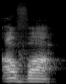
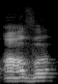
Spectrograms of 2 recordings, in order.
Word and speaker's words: avá: consta da nossa frase, que é avá, que é tipo não, não faça isso. é equivalente a meio que é o don't em inglês, tá? Mas mesmo assim tem uma versão que a pessoa fala ava, tem uma uma variante que que eles que eles falavam falariam ava e não avá.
